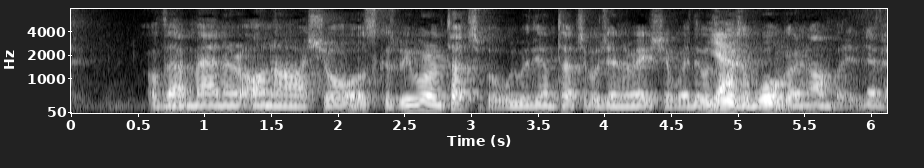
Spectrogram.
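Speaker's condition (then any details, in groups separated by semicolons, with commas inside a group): No condition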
